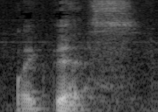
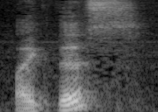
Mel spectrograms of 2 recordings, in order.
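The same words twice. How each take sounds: First: The pitch falls at the end. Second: The pitch rises at the end. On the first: The speaker calls it right. "instead of going down like this" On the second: The speaker calls it wrong. "you tend to go up like this"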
